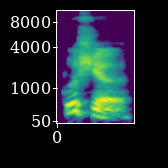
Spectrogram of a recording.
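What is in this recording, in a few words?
"krusye", Malay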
